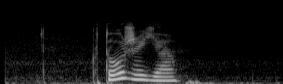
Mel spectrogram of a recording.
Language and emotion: Russian, neutral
